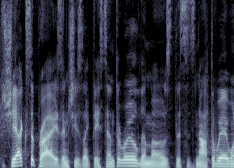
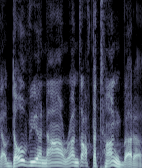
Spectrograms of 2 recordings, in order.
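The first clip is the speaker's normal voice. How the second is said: put-on Brooklyn accent, much higher; 4 semitones higher than usual. Describing a slimy dad who gets off the plane, the speaker quotes him: imitating a Brooklyn accent. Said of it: "has a kind of more real Brooklyn accent".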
